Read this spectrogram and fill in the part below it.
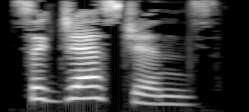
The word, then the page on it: suggestions: British English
